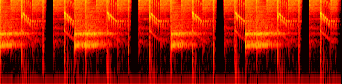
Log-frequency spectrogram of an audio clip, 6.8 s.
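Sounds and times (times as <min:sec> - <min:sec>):
drum loops: 0:00.0 - 0:06.8.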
